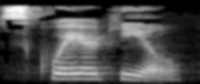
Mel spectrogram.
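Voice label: "square deal", English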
